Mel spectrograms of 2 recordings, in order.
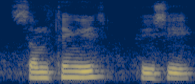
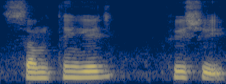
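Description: The two takes are said the same way.

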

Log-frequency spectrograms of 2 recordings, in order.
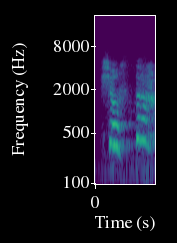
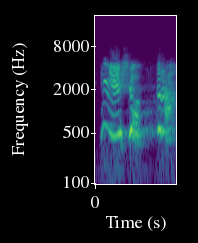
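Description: First: Said in the usual way. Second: NIE thrown out high and loud; shouted denial over the bloodstain; horrified cry. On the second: Acted. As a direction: recoil from the word sister. Murderer sees blood.

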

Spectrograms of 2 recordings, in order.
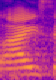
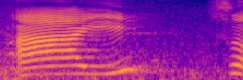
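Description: First: Said in the usual way. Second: આઈસ very slowly as "aa-ee", pause, "sa"; sounded out. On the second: Shown as a demonstration. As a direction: stretch the vowels of આઈસ and detach the final sound. Teacher sounds out word for writing.

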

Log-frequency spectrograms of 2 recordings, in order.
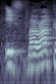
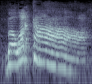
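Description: First: Said in the usual way. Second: Loud, drawn-out name shout; hammed-up call. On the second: Gamer spotting Baraka, hammed-up drawn-out call. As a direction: stretch the name out like a mock announcement. Calls out the character, then plainly.

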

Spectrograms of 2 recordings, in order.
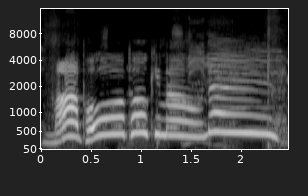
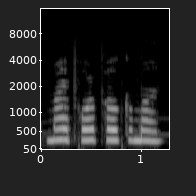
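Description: First: High, drawn-out mock lament; slow whiny-pitched wail, climbing to the end; imitating a game character. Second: Said in the usual way. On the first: Player mimicking how the trainer says his one line, drawn-out mock lament. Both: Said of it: "Or as he says it".

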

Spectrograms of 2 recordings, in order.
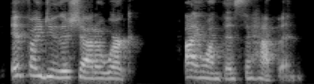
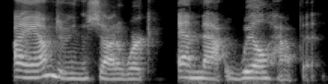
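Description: First: "If" said as a conditional, the wish hanging on it; stress on if. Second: "I am" said firmly, stated as already true; stress on I am. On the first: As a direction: lean on "If I do the shadow work". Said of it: "the word with bargaining that you need to pay attention to is the if". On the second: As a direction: lean on "am" in "I am doing the shadow work". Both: Shown as a demonstration.

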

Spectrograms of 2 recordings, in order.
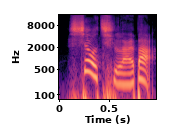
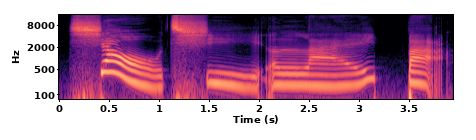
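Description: First: Said in the usual way. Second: Slow, separated syllables; slow model reading. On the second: Shown as a demonstration. Teacher repeating a phrase for learners, slowly. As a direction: draw out each syllable.

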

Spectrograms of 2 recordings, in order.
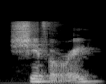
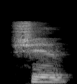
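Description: First: Said in the usual way. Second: "shivery" in three widely separated beats; syllable by syllable. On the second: Shown as a demonstration. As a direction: break "shivery" into shiv, er, ree with long gaps. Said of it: "that's three syllables".

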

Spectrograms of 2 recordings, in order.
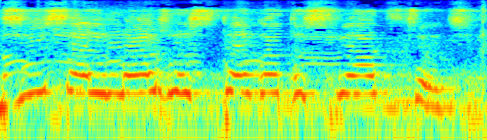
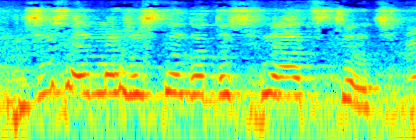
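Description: The two takes are said the same way.

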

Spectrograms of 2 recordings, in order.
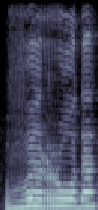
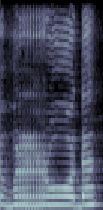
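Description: First: «врода» with a long, held в at the start; drawn-out first sound. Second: «врода» with a long rolled р, pitched higher; drawn-out second sound. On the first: Teacher isolating the first sound, «врода» with stretched в. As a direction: hold the в before going on through «врода». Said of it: "Перший звук у слові". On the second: Teacher isolating the next sound, «врода» with trilled р. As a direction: roll and hold the р in «врода». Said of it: "Наступний звук у слові". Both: Shown as a demonstration.

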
